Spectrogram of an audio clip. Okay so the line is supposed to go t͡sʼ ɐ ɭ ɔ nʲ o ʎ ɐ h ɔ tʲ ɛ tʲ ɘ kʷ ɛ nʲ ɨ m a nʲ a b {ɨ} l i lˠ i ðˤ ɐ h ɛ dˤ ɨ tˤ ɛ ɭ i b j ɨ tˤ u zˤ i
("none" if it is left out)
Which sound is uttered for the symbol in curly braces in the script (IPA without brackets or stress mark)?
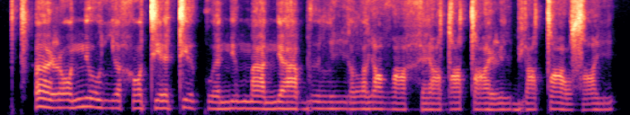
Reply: ɨ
